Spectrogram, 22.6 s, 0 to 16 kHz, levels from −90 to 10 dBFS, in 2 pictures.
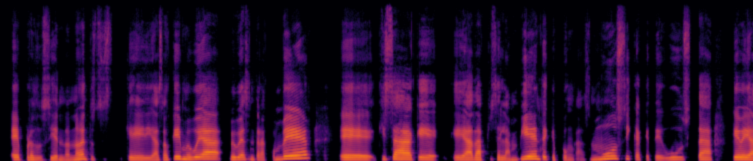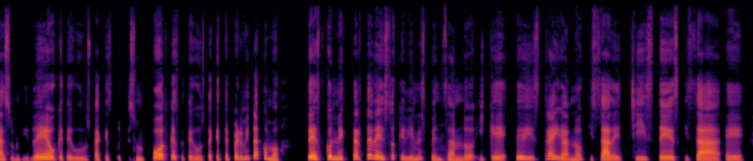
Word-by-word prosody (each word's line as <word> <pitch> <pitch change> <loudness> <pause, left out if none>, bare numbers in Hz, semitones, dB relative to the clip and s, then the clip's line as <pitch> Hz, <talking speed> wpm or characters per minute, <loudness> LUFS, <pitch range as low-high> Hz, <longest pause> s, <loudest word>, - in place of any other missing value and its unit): eh, 210 0 +2
produciendo, 175 -3 -5
¿no? 205 +5 0
Entonces, 220 -1 -6 0.2
que 190 -3 -2
digas 185 +1 -5
okey, 240 +5 +1
me 225 - +1
voy 225 +1 +2
a 230 0 +5
me 210 - 0
voy 210 - +1
a 215 - +1
sentar 205 -3 -8
a 185 - -8
comer, 285 +10 +5 0.4
eh 195 -2 +3
quizá 220 -1 +4
que 200 -3 0 0.2
que 190 0 -2
adaptes 195 +3 0
el 195 -4 -3
ambiente, 235 +7 +2
que 195 - -8
pongas 185 +1 -14
música, 255 +1 -2
que 175 -5 -14
te 175 -2 -8
gusta, 205 +2 -3 0.3
que 215 0 +4
veas 195 -1 +2
un 185 -1 -11
video 225 +5 +3
que 215 -2 -4
te 180 -1 -6
gusta, 180 +1 -6
que 180 0 -13
escuches 190 +2 -15
un 195 -1 -3
podcast 250 +1 +3
que 210 - -13
te 175 -4 -5
gusta, 170 +3 -6
que 210 +1 -4
te 215 0 -5
permita 240 +7 0
como 220 - -1 0.4
desconectarte 245 +3 +4
de 255 -4 +6
eso 235 +5 -3
que 235 -6 -6
vienes 210 +4 -4
pensando 190 +1 -4
y 210 - -13
que 205 -2 -2
te 240 - +1
distraiga, 230 -2 0
¿no? 200 +4 -5
Quizá 210 -1 +2
de 180 -1 -5
chistes, 210 -1 -2
quizá, 180 -1 +1
eh, 175 -2 -5
210 Hz, 165 wpm, -23 LUFS, 190-230 Hz, 0.4 s, de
